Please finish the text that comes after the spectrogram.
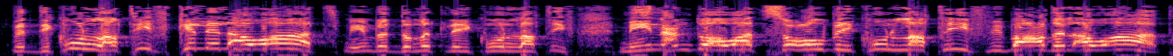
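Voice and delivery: high-pitched, insistent questions to a crowd; rallying preacher. Acted. Preacher asking the congregation to raise hands, rallying. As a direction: rouse the congregation, pitched well up.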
